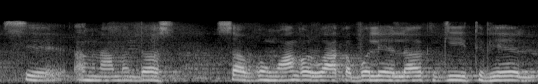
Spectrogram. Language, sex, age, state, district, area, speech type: Maithili, female, 60+, Bihar, Supaul, rural, spontaneous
